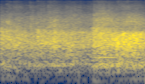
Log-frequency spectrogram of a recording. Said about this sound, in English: I said the choir was very spiritual today. From praise and worship to choir. I thought they were clapping for them.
